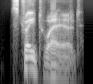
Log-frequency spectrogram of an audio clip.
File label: "straightway", British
